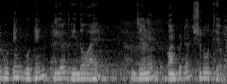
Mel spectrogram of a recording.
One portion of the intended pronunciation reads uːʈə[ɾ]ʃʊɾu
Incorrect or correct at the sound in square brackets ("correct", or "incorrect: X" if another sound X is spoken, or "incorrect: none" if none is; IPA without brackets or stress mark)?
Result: correct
